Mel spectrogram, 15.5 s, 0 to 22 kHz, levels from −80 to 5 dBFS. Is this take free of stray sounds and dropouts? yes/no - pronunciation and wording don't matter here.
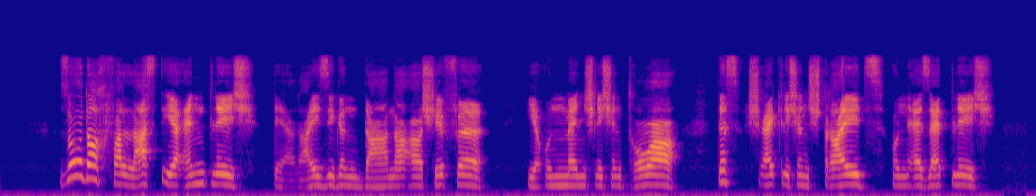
yes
